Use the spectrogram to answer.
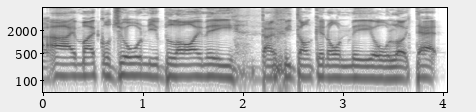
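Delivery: hammed-up British impression; broad fake British accent; mock British accent. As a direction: play a cheeky caricature Brit. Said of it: "he just faked that accent".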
